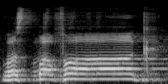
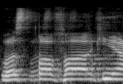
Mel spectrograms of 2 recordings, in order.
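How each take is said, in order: First: The word ends on a bare k sound. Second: The word ends on a short i vowel. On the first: The reciter stops at this word. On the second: The recitation continues into the next words.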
